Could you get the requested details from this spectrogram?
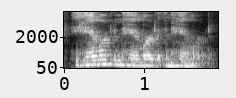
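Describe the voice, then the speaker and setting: Mellow older grandmother reading a storybook. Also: lowish voice, moderate pace. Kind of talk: reading a children's picture book aloud. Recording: roomy echo with faint background noise.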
